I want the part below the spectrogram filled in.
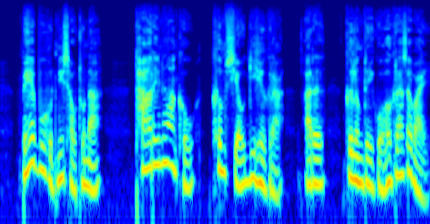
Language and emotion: Bodo, fearful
